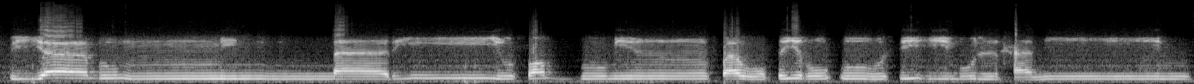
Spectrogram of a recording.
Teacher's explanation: Ru'u bukan ain tapi hamzah ya.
